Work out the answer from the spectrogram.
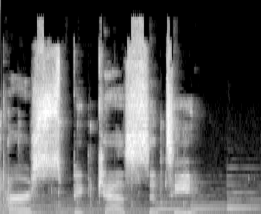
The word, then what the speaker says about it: perspicacity: Hold on, how do you pronounce that? Perspicacity?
